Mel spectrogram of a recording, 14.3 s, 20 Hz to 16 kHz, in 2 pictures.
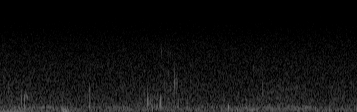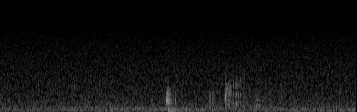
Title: man stomach growl 23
